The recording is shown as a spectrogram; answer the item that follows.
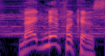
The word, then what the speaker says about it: Magnificus: Magnificus, that's how to say it.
